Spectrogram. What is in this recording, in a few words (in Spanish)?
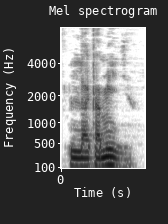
"camilla" spanish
